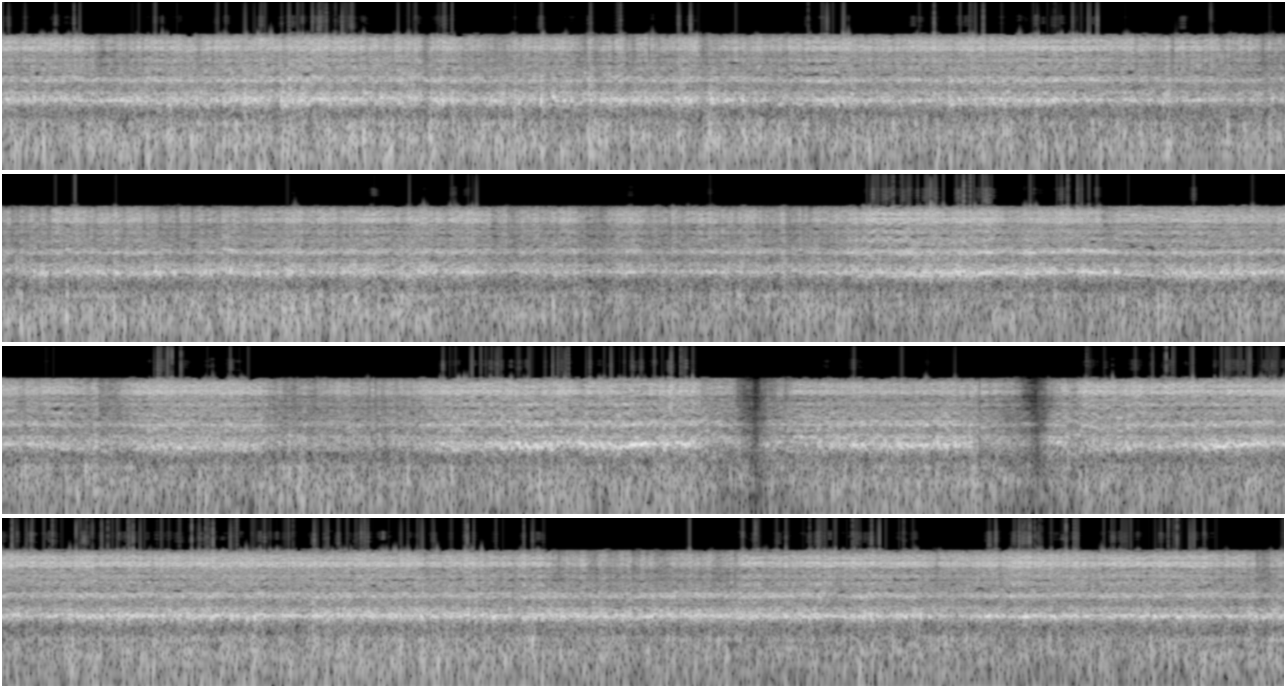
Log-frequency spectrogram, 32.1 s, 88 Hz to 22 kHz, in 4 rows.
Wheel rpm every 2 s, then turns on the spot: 230, 230, 230, 230, 230, 230, 230, 220, 210, 190, 160, 150, 230, 230, 230, 230.
none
